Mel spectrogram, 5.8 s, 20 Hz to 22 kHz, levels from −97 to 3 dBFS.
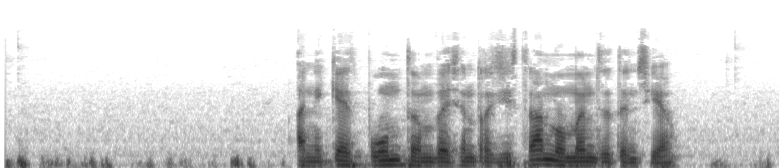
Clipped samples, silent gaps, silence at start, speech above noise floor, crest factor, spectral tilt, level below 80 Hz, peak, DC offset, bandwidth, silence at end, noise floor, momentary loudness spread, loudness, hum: under 0.1%; none; 0.05 s; 30 dB; 20 dB; -9 dB/octave; -38 dBFS; -2 dBFS; under 0.1%; 7.2 kHz; 0.05 s; -48 dBFS; 20 LU; -19 LUFS; none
